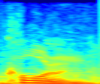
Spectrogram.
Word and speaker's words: Köln: Cologne at the moment, or Köln, I think is how you're meant to pronounce it if you're a German person.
